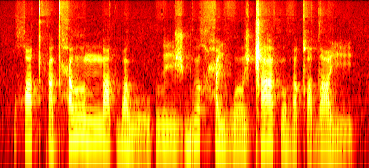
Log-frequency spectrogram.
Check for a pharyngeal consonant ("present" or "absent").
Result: present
